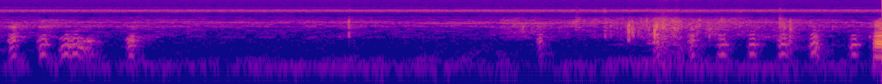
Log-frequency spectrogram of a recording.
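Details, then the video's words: Red junglefowl clucks heard during trapping with a decoy male and recorded female calls: short, low clucks in loose groups at the start and end, a quiet gap between, with steady low background hum. "Kokok/Mikat ayam pakek pikat jantan+suara btina"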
